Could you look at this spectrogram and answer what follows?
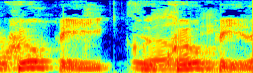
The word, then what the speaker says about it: Quilpie: How do you say that? Quilpie? – No, Quilpie. That's exactly right.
